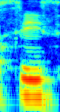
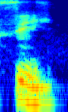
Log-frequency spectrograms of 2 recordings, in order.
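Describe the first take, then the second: First: The word ends with an s sound. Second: The word ends on the vowel, no s. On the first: The speaker calls it wrong. "It's not cease" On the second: The speaker calls it right. "it's C"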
